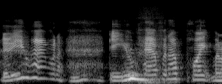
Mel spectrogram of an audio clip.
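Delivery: high, fussy put-on receptionist voice. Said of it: "I'm trying to put on my Lily Tomlin voice".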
